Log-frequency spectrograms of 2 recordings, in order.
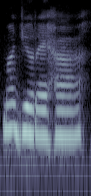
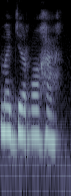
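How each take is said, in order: First: The vowel after r leans toward e; r is thin. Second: The vowel after r is a full open a; r is heavy. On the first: The speaker calls it right. "dibaca seperti e, dan huruf ro-nya dibaca tipis" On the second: The speaker calls it wrong. "tidak majroha"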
